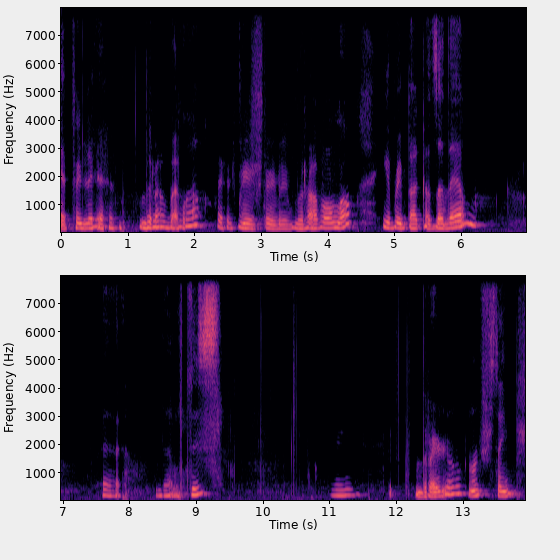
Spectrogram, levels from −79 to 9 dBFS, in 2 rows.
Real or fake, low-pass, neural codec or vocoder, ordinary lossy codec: fake; none; codec, 16 kHz, 2 kbps, X-Codec, HuBERT features, trained on balanced general audio; none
